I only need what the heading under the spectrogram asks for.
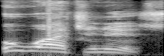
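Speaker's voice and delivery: very loud, booming big-man voice. Retelling what a big man in the pod said: imitating a big man's deep voice. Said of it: "This man voice matched his face".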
